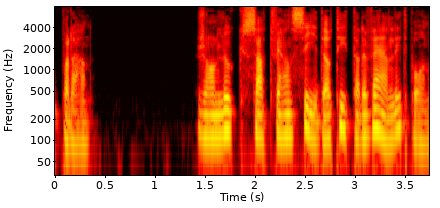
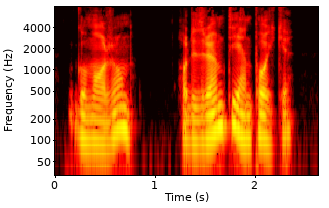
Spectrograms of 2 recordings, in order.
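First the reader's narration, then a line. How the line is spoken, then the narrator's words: Calm. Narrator (Swedish): sa han lugnt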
